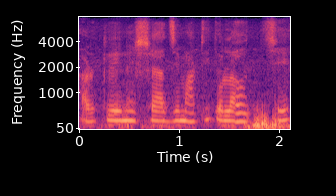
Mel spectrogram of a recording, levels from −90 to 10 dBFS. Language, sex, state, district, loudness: Bengali, female, West Bengal, North 24 Parganas, -14 LUFS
